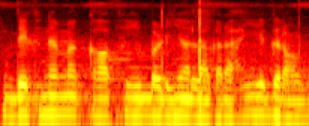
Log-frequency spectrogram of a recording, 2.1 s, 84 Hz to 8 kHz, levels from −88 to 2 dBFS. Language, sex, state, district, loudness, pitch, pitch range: Hindi, male, Bihar, Samastipur, -24 LUFS, 120 Hz, 115-125 Hz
